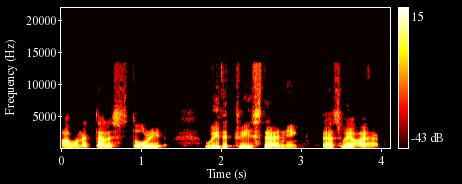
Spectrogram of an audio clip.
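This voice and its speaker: A man with an Afrikaans South African accent at a moderate pace, in a dry, close sound with no echo. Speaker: bonsai artist. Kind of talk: demonstration talk. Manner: halting.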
